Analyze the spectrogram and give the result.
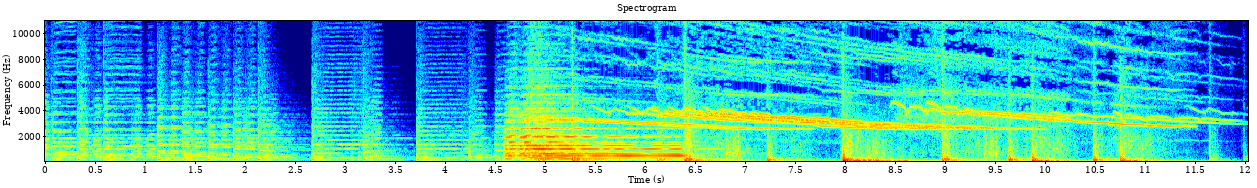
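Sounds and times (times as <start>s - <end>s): fireworks bangs: 4.6s - 12.0s
fireworks whistling: 4.6s - 12.0s.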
